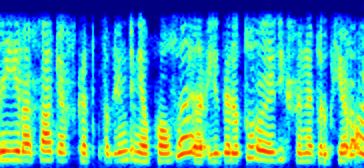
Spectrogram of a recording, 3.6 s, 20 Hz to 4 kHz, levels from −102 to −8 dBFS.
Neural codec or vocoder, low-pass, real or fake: codec, 24 kHz, 1 kbps, SNAC; 3.6 kHz; fake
